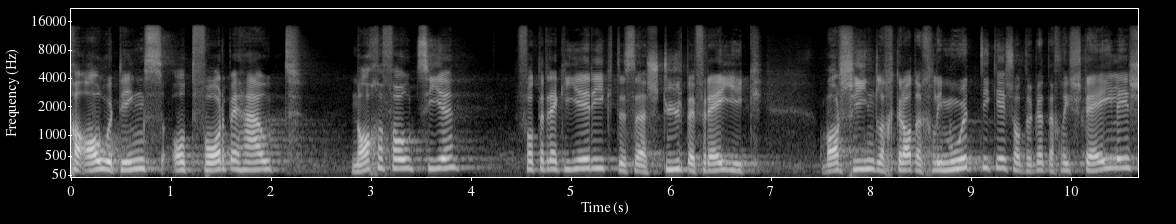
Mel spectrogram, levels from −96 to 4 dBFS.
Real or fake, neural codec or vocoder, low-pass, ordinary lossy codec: fake; autoencoder, 48 kHz, 128 numbers a frame, DAC-VAE, trained on Japanese speech; 14.4 kHz; none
